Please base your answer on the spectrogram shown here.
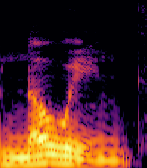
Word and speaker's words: knowing: word some way of knowing many people make this mistake to know something is with a K there's a silent k k n o w knowing then we have constant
